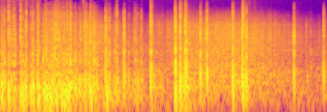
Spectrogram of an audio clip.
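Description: Fireworks going off: a rapid string of sharp crackling pops over a low rumble. The pops thin out and the sound fades over the last second or so.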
